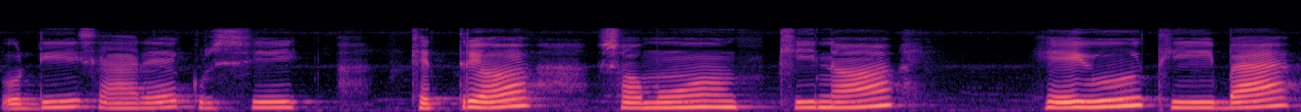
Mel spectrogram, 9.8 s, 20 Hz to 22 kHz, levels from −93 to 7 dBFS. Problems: none marked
